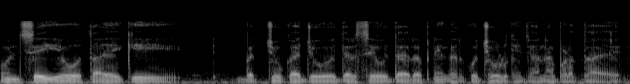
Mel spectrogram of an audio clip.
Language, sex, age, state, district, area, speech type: Urdu, male, 30-45, Delhi, Central Delhi, urban, spontaneous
